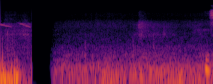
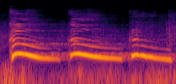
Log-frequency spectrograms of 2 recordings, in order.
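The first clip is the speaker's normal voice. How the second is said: high cooing bird sound; bird call; 4 dB louder, much slower than usual. Acted. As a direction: coo like a dove. Calling to a bird.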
